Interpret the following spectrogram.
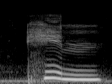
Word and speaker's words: hymn: N is not pronounced following M at the end of the word. autumn, Hymn.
